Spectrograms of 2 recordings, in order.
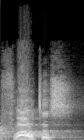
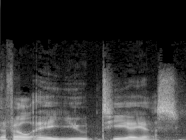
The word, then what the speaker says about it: flautas: get two flout and you're saying it right flautas flout i mean how else would you say that's f-l-a-u-t-a-s can you say it for everybody flautas oh that's very good clouds i like it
